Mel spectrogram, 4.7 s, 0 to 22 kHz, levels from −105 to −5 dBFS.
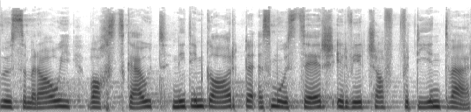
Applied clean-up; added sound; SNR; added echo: none; none; none; none.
